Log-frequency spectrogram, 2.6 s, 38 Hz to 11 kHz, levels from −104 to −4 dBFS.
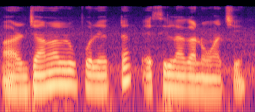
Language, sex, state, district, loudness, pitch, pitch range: Bengali, male, Tripura, West Tripura, -17 LUFS, 125 Hz, 115-140 Hz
